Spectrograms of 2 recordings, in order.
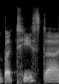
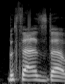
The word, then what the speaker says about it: Bethesda: I love you know I call them Batista even though that's not how you pronounce it Bethesda whatever I love Bethesda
